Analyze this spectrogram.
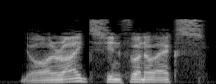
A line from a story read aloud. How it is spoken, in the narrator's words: rumbled Muller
